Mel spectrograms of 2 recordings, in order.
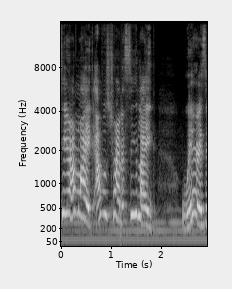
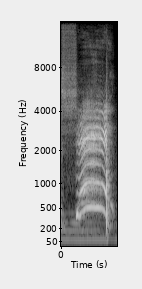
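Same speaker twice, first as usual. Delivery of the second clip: high startled curse; 14 semitones higher than usual. Retold or imitated. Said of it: "I'm like".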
